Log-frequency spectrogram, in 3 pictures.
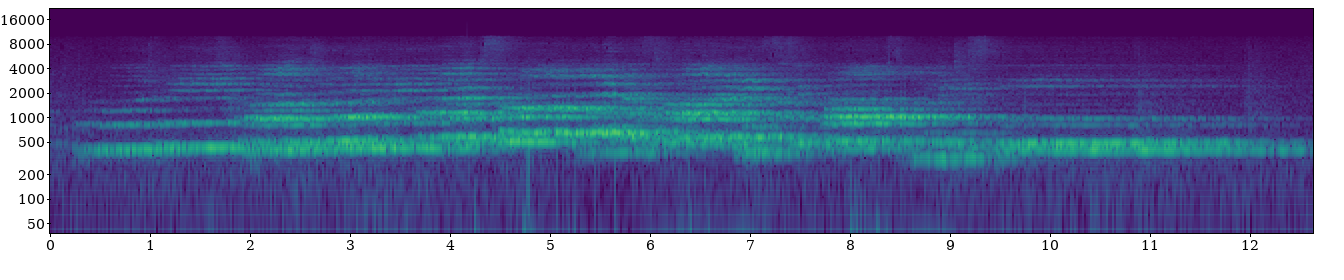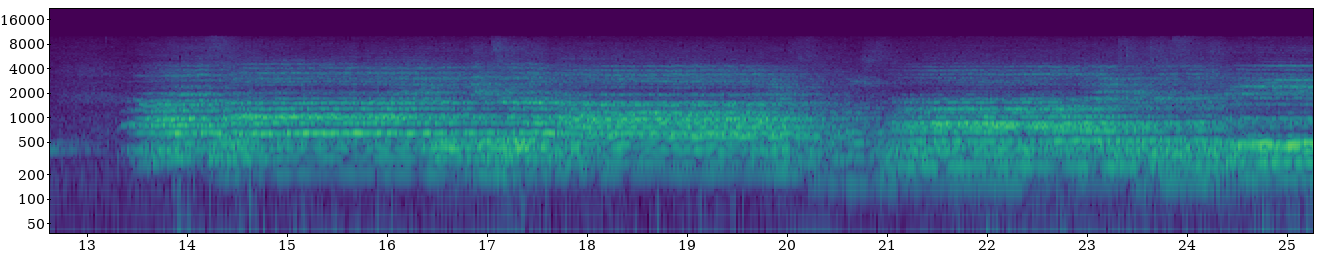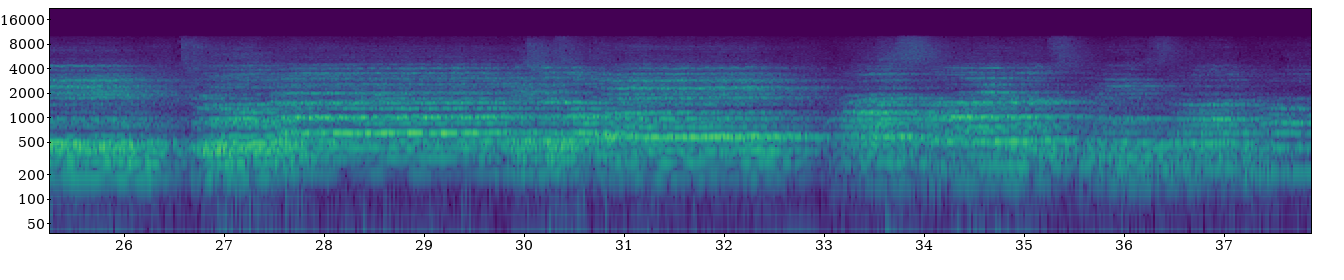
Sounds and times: Choir: 0:00.0 - 0:37.8.

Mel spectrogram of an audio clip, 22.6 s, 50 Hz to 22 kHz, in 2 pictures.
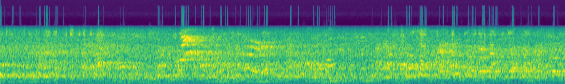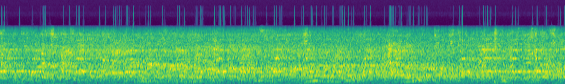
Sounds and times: Bow-wow: 0:00.0 - 0:22.6
Speech: 0:00.0 - 0:22.6.

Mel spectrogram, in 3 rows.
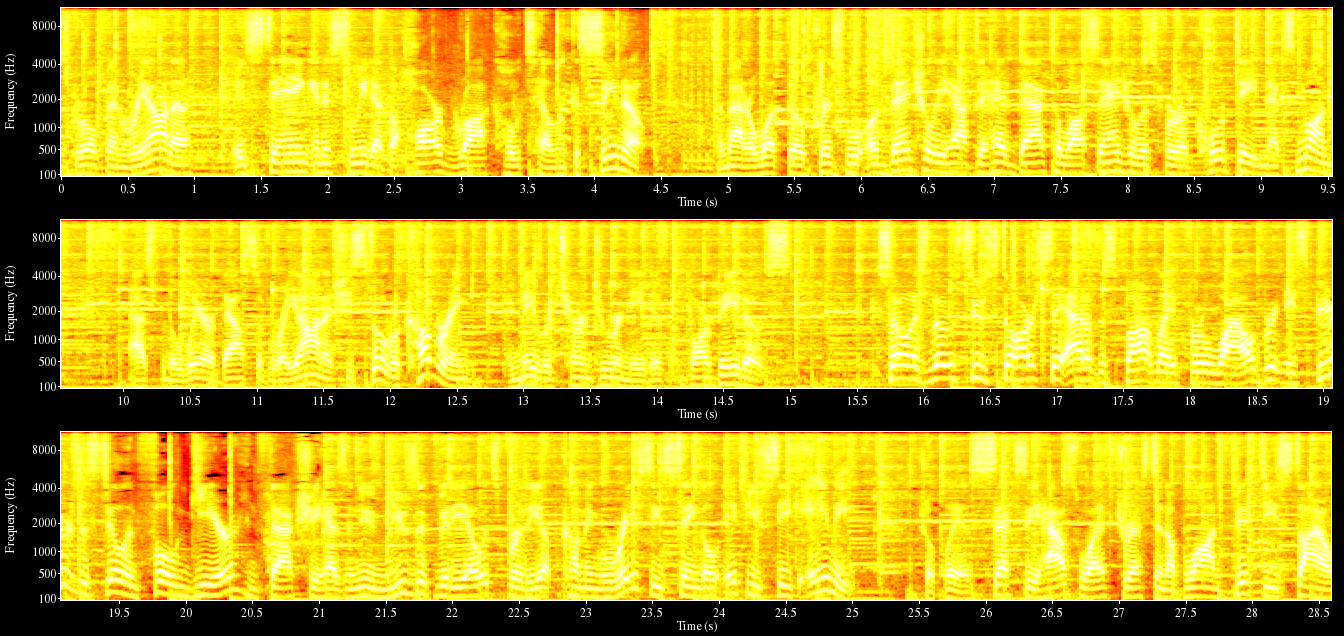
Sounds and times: Speech: 0:00.0 - 0:15.0, 0:15.6 - 0:28.5
Music: 0:00.0 - 0:28.5.

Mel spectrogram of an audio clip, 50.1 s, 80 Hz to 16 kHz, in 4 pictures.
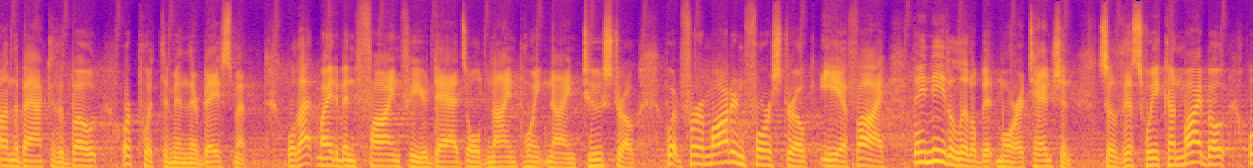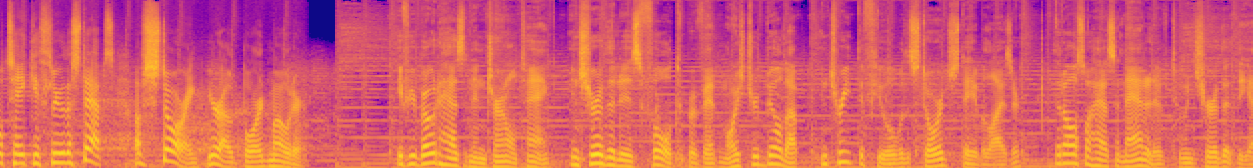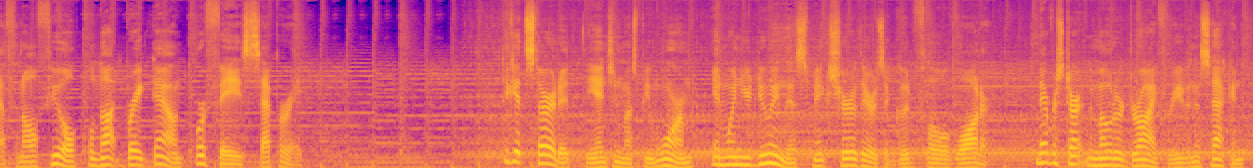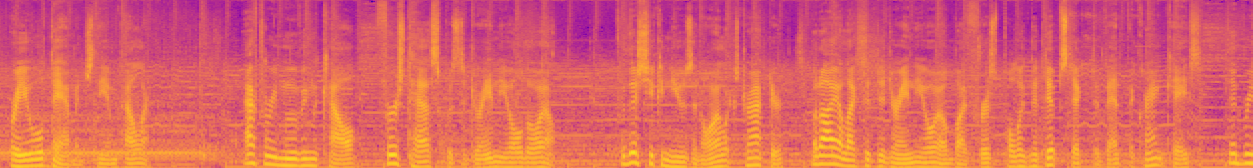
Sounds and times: Speech: 0:00.0 - 0:15.6, 0:16.5 - 0:28.1, 0:30.1 - 0:39.1, 0:40.0 - 0:43.2, 0:43.8 - 0:50.1
Music: 0:00.0 - 0:50.1.

